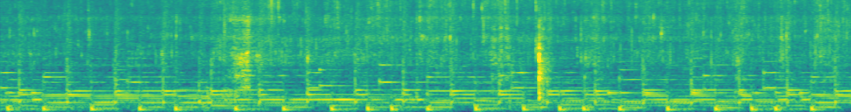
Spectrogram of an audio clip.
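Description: Marinated chicken pieces frying in hot oil in a nonstick pan, sizzling steadily while a wooden spatula stirs and turns them, with an occasional scrape or knock of the spatula on the pan. Soft background music with a steady beat plays underneath.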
